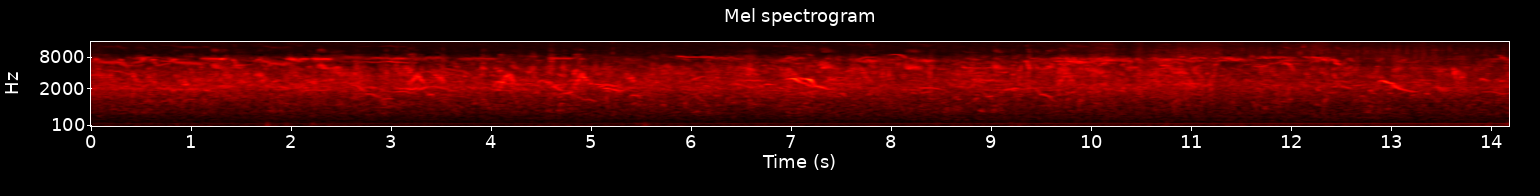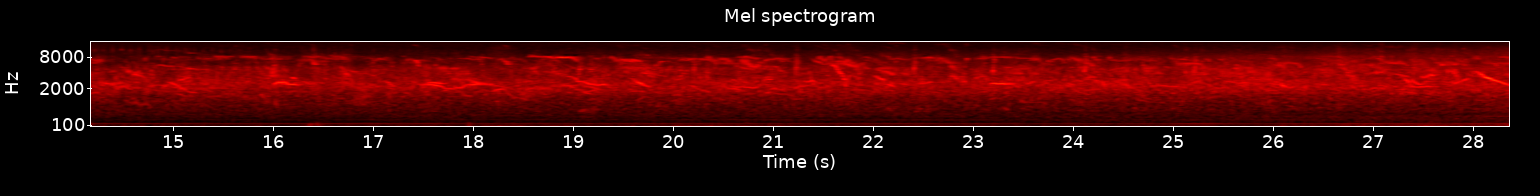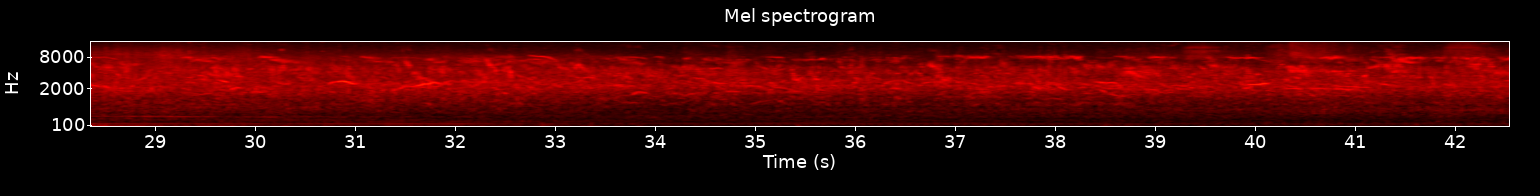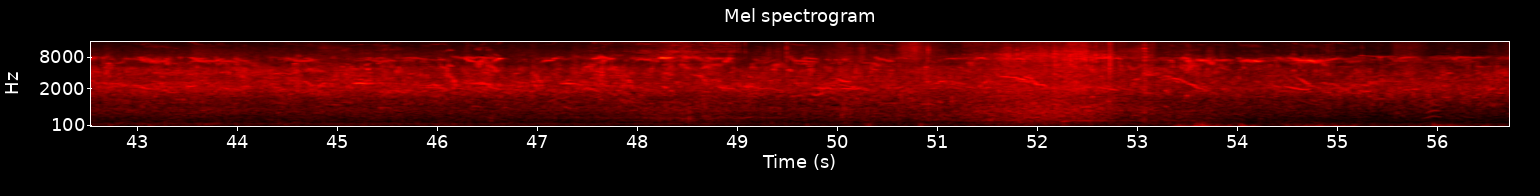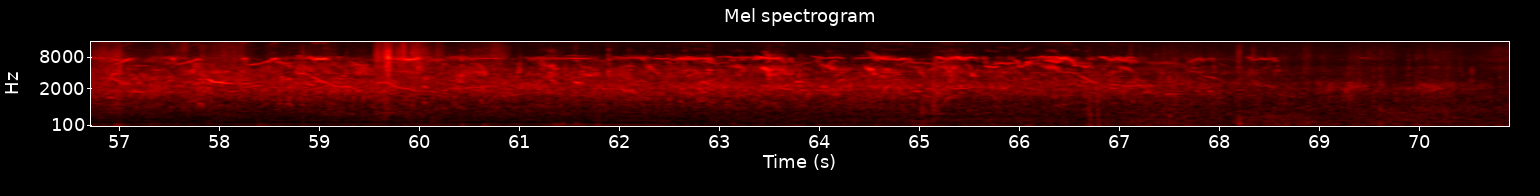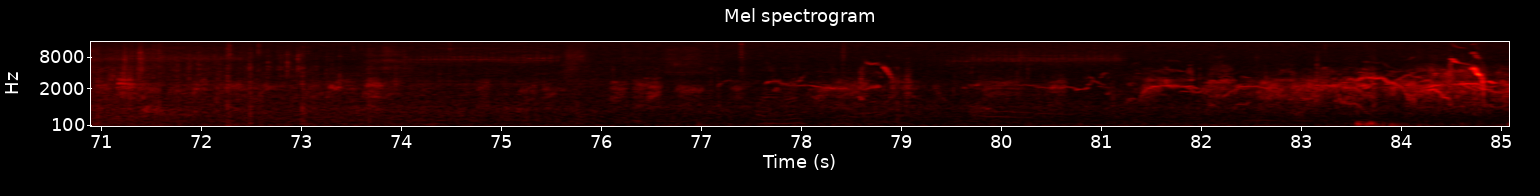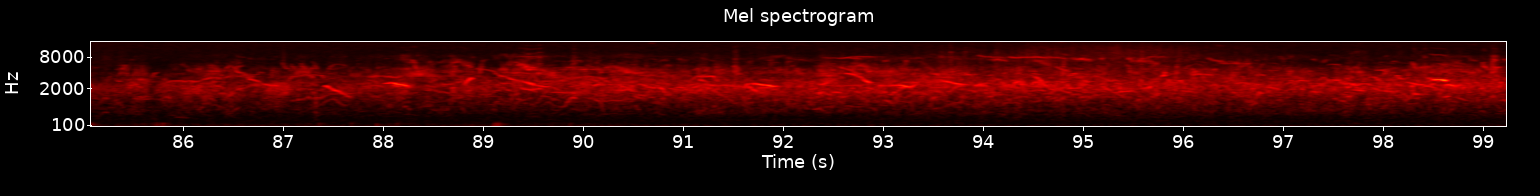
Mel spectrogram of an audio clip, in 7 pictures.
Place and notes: {
  "title": "Sachsenbrücke, Pirna, Deutschland - stare in a blackberry hedge",
  "date": "2020-09-12 16:40:00",
  "description": "a swarm stare in a blackberry hedge on the Elbe cycle path near Pirna.\nCyclists and inlinskater pass by, on the Elbe comes a motorboat.\nZoom H3 Recorder",
  "latitude": "50.96",
  "longitude": "13.92",
  "altitude": "115",
  "timezone": "Europe/Berlin"
}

